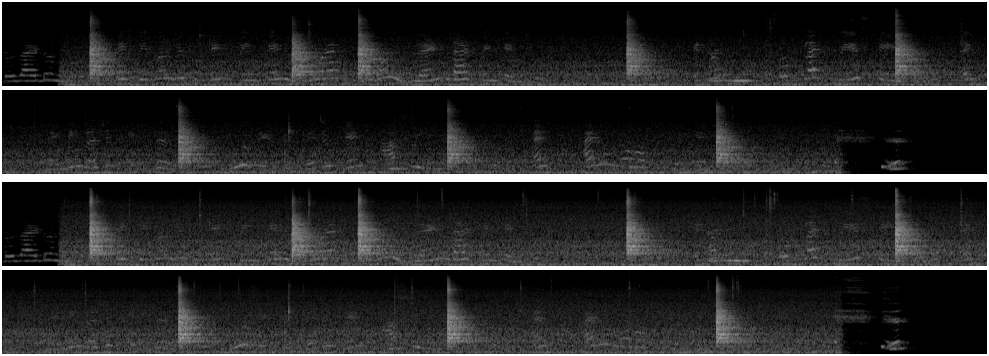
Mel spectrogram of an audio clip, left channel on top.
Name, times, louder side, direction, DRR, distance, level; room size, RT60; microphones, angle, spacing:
voice 1, 0.0-5.5 6.9-9.9 10.3-11.6 12.0-12.6 12.9-14.4 15.2-15.4 15.7-17.3, left 1 dB, 5° left, 6 dB, 1.5 m, -50 dB
sound 1, 0.6-18.3, right 5 dB, 25° right, 0.8 m, -39 dB
voice 2, 7.0-7.5 13.7-13.9 18.2-18.8, right 1 dB, 70° right, 3 dB, 3.2 m, -46 dB
11.5 x 6.0 x 7.9 m, 0.38 s
head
